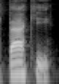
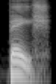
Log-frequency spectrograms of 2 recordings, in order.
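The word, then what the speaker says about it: Bache: few varied pronunciations but I think the correct one is Bash Benjamin Franklin bash so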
